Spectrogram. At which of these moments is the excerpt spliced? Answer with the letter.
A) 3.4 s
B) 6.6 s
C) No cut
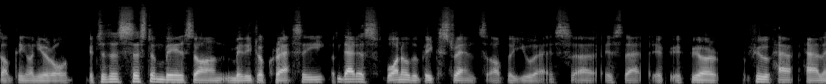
A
